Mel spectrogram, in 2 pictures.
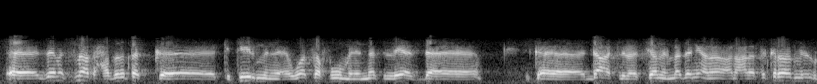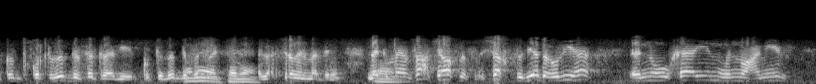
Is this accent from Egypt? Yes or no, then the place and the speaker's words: yes; Hurghada, Red Sea Governorate, Egypt; من الغردقه.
